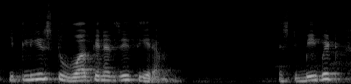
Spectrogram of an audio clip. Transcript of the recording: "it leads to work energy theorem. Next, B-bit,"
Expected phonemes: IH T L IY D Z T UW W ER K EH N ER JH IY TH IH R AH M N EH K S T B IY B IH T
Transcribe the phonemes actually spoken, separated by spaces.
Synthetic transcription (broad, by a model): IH T L IY D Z T UW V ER K EH N ER JH IY T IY R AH M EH S T B IY B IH T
